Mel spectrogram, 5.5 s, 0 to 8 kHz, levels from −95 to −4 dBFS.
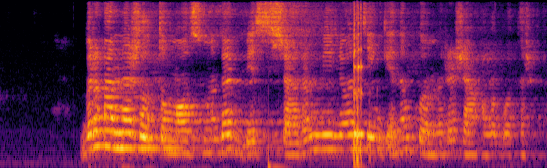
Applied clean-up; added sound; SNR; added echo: none; Burping, eructation; 10 dB; reverberation time 2.1 s.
